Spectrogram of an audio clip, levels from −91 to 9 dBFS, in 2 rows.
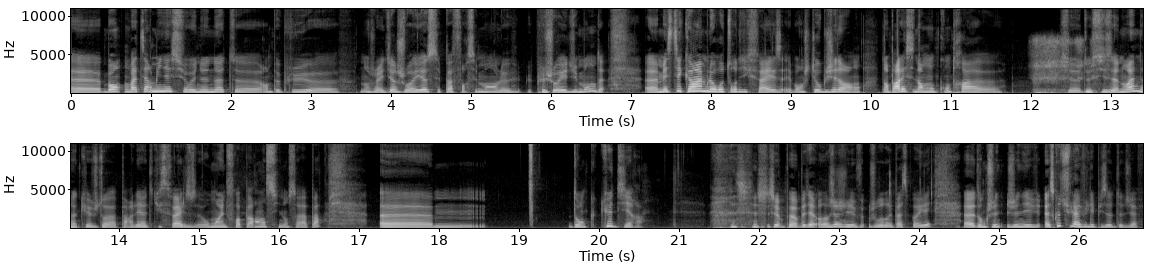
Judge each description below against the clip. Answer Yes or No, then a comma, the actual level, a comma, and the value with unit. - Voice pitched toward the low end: No, high, 210 Hz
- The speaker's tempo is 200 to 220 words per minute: Yes, average, 205 wpm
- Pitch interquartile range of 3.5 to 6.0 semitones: No, average, 3.1 semitones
